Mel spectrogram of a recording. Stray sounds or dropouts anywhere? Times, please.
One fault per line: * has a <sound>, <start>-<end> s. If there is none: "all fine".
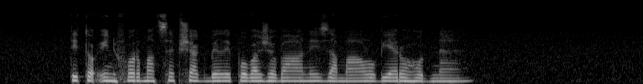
all fine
